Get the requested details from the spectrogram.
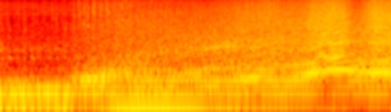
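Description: A car engine revs up as the car speeds away.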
